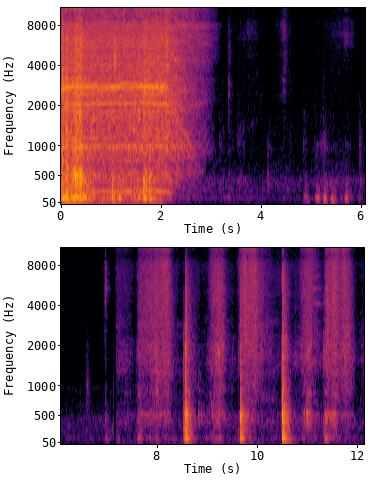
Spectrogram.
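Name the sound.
electric mixer mixing nut roll dough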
